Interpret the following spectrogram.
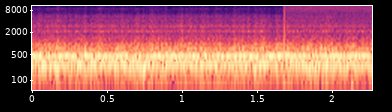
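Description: Kodiak 100's turboprop engine and propeller droning steadily inside the cockpit, a constant low hum with two steady tones and no change in pitch.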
